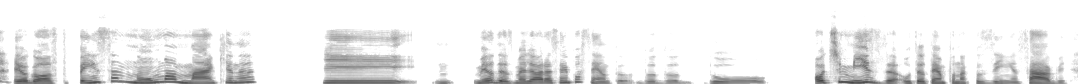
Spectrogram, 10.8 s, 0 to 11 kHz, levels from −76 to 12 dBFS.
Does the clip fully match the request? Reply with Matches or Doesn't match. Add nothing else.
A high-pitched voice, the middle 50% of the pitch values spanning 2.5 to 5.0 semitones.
Doesn't match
